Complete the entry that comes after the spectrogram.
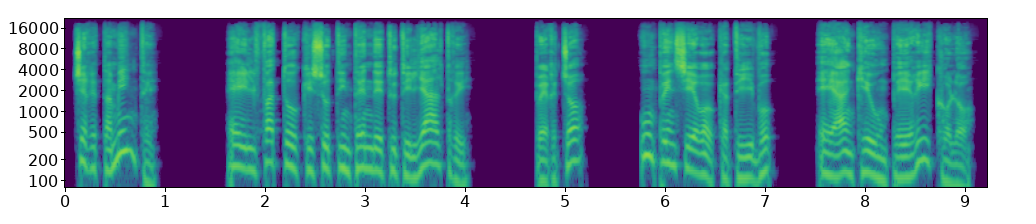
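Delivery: high-pitched mystic, stretching key phrases; French medium. Acted. French medium explaining that thoughts are things, high and assured.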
